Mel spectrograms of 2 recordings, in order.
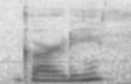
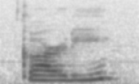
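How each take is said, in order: Both takes have the same delivery.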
